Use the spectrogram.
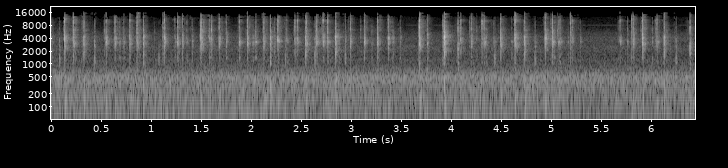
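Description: A full-size mechanical keyboard with a blue-grey case and white and grey plastic keycaps, lying on a blanket, is typed on rapidly with the fingertips of both hands. It makes a steady stream of bright, short clicks, about 44 key presses that each die out almost at once, over a soft low rumble.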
